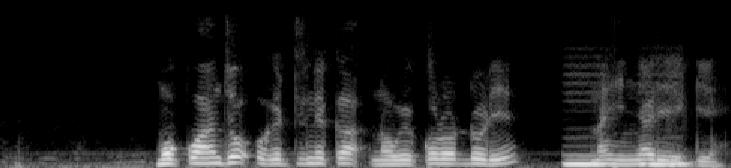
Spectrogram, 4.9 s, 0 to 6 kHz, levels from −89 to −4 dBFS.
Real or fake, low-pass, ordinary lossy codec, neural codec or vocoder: fake; 5.4 kHz; none; vocoder, 44.1 kHz, 128 mel bands every 512 samples, BigVGAN v2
